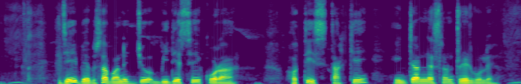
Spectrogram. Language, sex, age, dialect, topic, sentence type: Bengali, male, 25-30, Western, banking, statement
